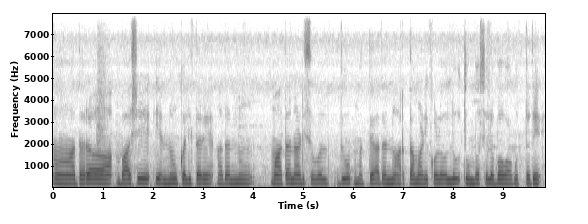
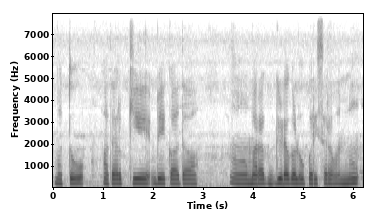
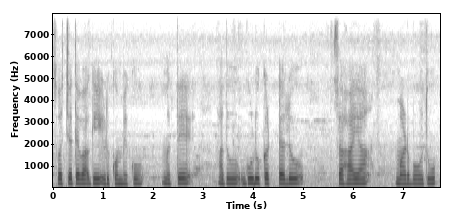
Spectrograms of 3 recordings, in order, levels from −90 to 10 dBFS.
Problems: background sounds at intervals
